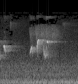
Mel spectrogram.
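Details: Short Red-whiskered bulbul phrase of quick, clear whistled notes, a lone note followed by a rapid cluster of upward and downward slurs, with faint low hum behind.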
